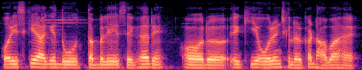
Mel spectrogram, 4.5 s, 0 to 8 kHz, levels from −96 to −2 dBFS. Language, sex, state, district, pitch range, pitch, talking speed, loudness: Hindi, male, Jharkhand, Palamu, 120-135 Hz, 130 Hz, 210 wpm, -16 LUFS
